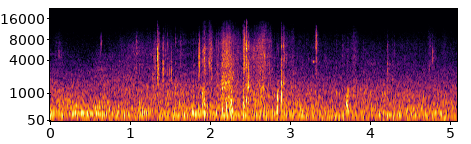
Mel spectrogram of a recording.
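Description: High heels click on pavement.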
